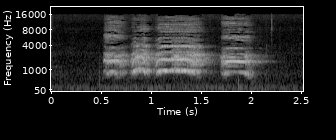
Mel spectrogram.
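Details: Crow of a pure Laos red junglefowl breeder from 2016: a hoarse, broken cock-a-doodle sequence with a short opening burst, a sustained strained middle phrase and a closing note, against low steady background rumble.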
